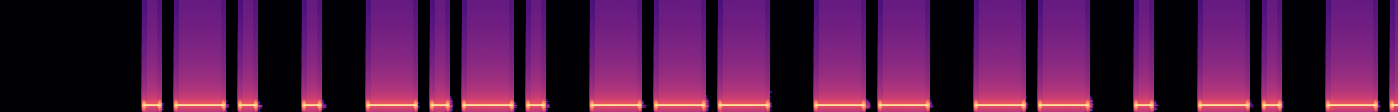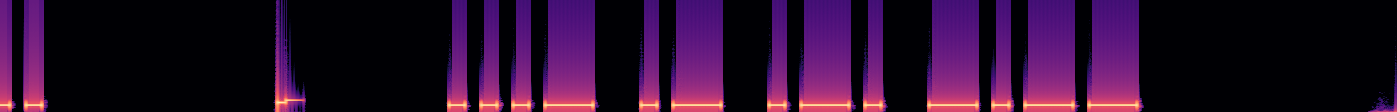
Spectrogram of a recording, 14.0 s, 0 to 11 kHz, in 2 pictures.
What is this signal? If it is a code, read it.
Morse code, heard as a keyed tone, about 15 wpm, 700 Hz. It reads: RECOMMEND VARY
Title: Sentences from Top 1200 Words - New Word Drill - 15wpm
